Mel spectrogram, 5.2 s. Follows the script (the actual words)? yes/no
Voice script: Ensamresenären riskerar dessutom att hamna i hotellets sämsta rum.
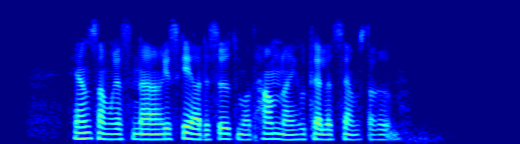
yes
